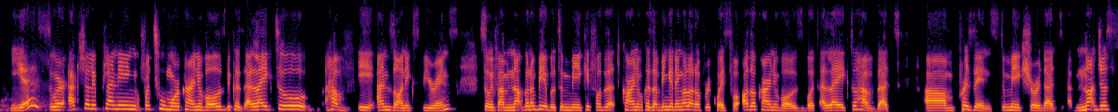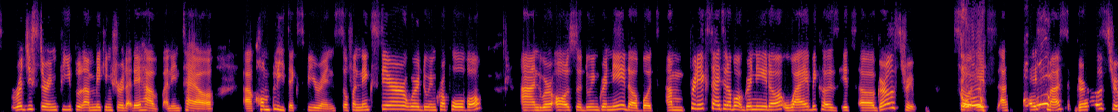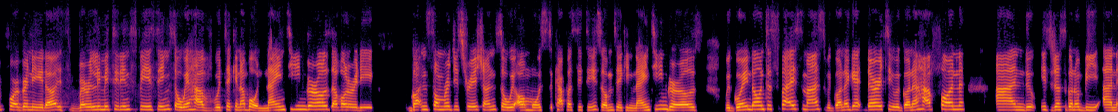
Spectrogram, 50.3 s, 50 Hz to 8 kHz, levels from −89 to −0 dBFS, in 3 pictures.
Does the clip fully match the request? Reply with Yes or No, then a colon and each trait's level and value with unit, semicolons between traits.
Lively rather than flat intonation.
No: average, 3.7 semitones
